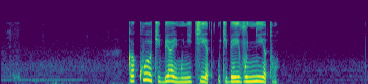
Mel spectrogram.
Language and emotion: Russian, angry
